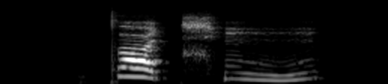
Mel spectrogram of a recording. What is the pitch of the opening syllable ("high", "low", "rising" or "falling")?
falling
